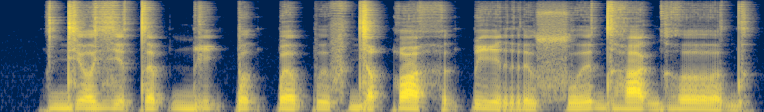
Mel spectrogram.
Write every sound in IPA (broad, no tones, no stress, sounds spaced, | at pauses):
dʲ ɤ zʲ a t ɛ p ɡ͡b i k͡p ɤ k͡p ə p ɨ f dʲ ɛ qʷ ə h ə k͡p i r ɨ sʷ ɨ dʱ a ɡʱ ɤ d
